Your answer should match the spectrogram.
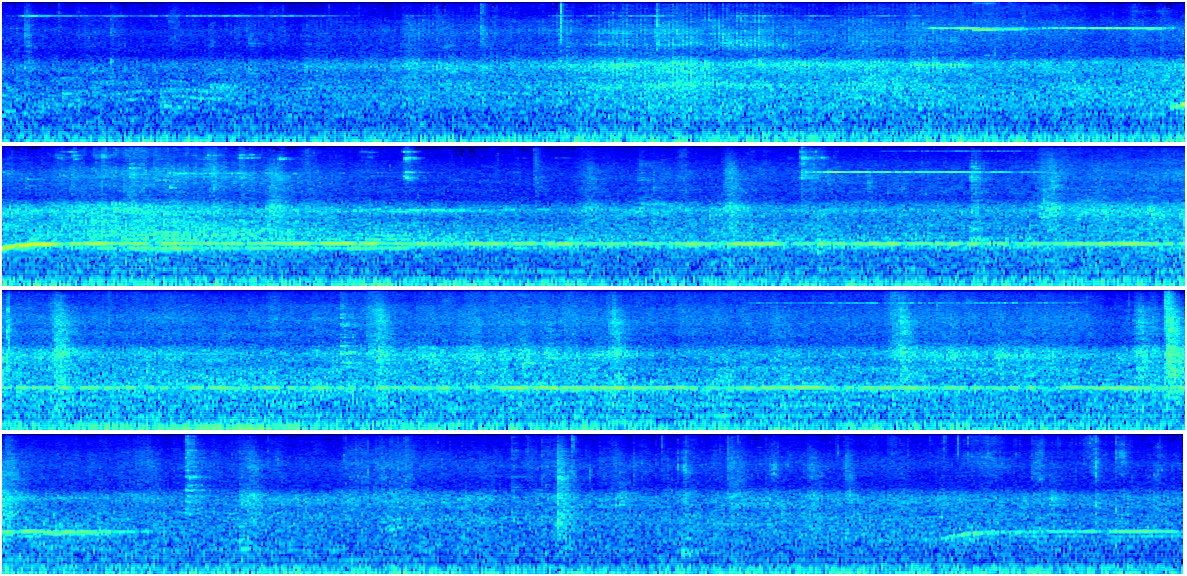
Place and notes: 文心第一黃昏市場, Nantun Dist., Taichung City - walking in the Evening Market
walking in the Evening market, Traffic sound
